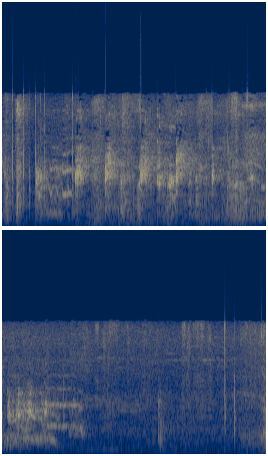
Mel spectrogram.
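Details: Several French Bulldogs indoors react to a neighbourhood cat spotted outside. Agitated barks and whines burst out in a dense, irregular run for about seven seconds, then fade to quiet room noise. A woman's voice is audible.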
